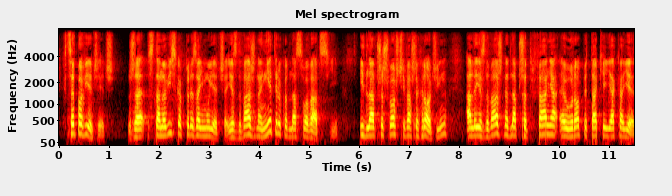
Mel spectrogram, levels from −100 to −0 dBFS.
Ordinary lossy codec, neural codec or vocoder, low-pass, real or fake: AAC, 48 kbps; none; 7.2 kHz; real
